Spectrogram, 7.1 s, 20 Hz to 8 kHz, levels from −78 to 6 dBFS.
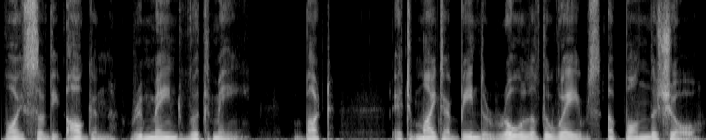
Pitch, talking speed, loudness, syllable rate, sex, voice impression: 95 Hz, 180 wpm, -18 LUFS, 4.8 syllables/s, male, masculine, very adult-like, clear, cool, calm, slightly mature, elegant, sweet, slightly kind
